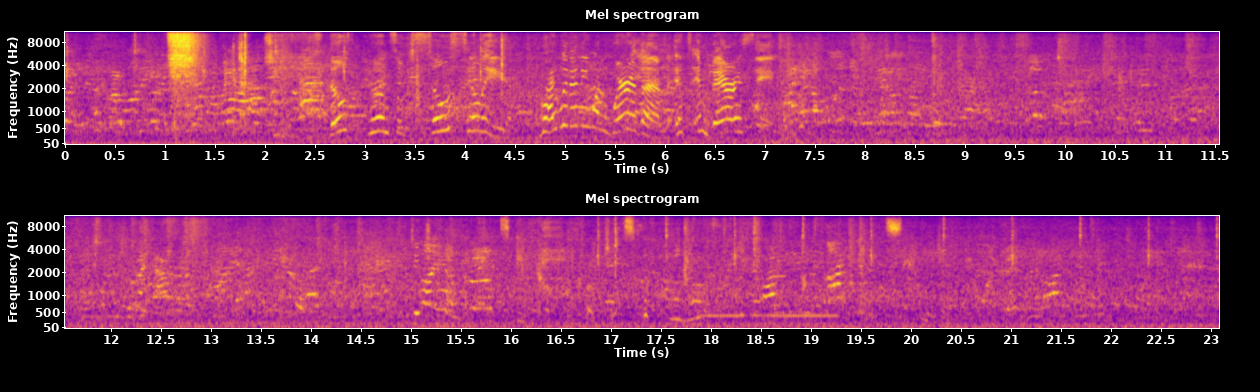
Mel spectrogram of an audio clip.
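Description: A school bus engine rumbles as the bus drives along.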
